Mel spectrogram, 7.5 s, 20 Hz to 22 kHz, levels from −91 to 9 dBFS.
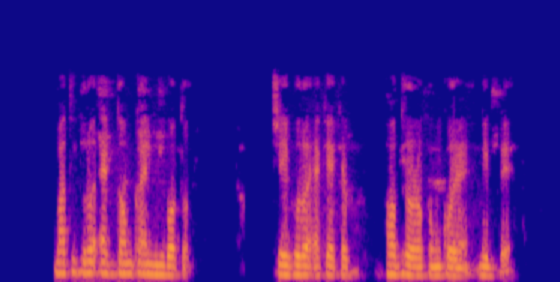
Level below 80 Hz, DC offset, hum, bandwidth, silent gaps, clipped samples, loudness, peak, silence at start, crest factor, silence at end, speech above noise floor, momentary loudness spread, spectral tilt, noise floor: -56 dBFS; under 0.1%; none; 7.6 kHz; none; under 0.1%; -20 LUFS; -4 dBFS; 0.7 s; 18 dB; 0.65 s; over 71 dB; 10 LU; -7.5 dB/octave; under -90 dBFS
